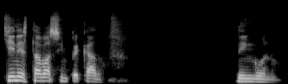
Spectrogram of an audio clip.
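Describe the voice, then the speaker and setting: A man preaching a sermon as pastor in a church service streamed online. He speaks in short, deliberate phrases with long pauses, lifting his voice for emphasis and sinking low and soft on solemn words. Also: no room sound, studio quality.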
